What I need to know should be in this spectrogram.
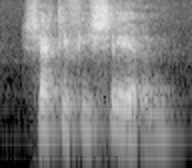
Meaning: to certify, to provide with a certificate
- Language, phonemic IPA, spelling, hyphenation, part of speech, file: Dutch, /ˌsɛr.ti.fiˈseː.rə(n)/, certificeren, cer‧ti‧fi‧ce‧ren, verb, Nl-certificeren.ogg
